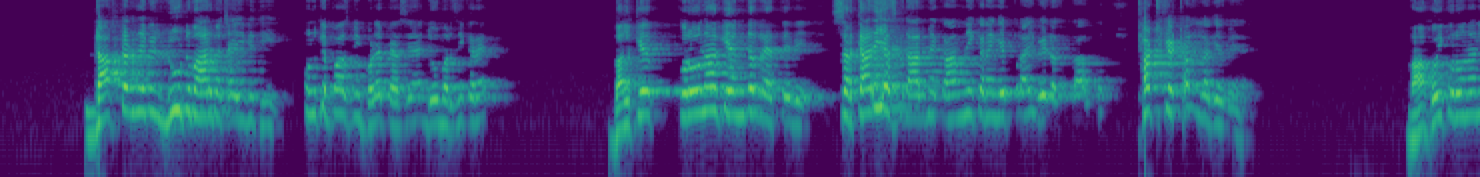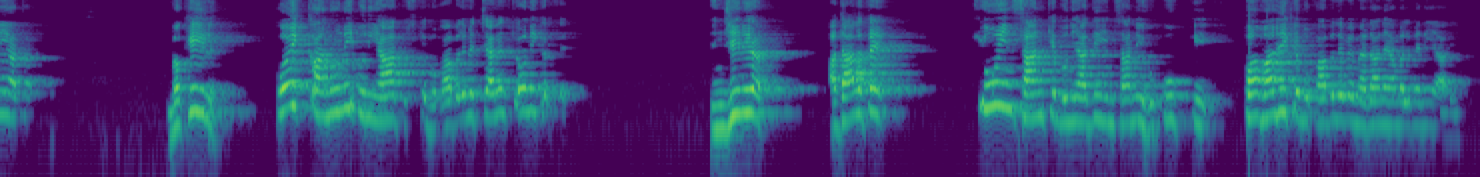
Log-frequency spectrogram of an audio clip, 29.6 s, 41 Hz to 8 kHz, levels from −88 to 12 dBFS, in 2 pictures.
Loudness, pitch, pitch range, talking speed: -18 LUFS, 265 Hz, 230-295 Hz, 155 wpm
